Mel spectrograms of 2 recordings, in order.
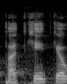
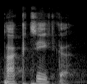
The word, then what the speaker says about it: Paktika: Ariana News reported that Sharafuddin Muslim, the Deputy State Minister for Disaster Management, said Barmal, the Barmal district of Patkitka was most affected. Paktika.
